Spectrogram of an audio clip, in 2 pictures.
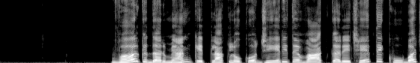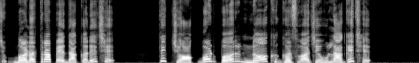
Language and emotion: Gujarati, disgusted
